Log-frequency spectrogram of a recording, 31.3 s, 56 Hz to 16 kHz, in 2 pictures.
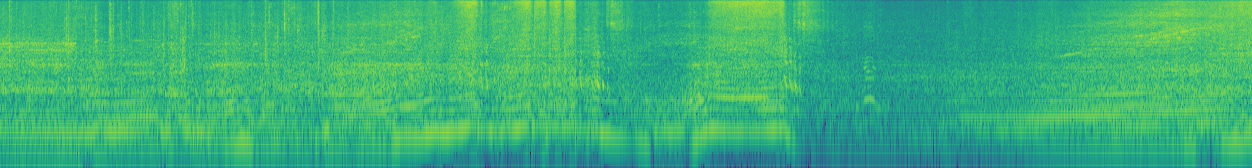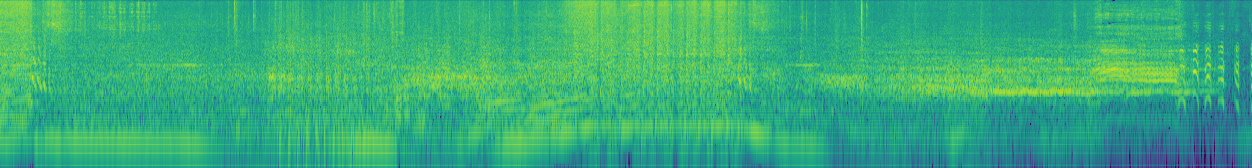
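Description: Ford Sierra Cosworth's turbocharged 2.0-litre four-cylinder engine heard from inside the cabin, revving up and down over and over as the car is drifted, with tyres squealing. The engine eases off briefly about a third of the way through, then climbs again.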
